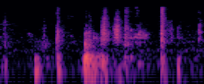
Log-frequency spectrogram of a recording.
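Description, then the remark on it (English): Dogs whimper and pant quietly, a string of short breathy huffs and a brief whiny cry, with no one talking. “She's fighting with the dogs.”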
